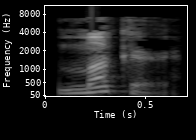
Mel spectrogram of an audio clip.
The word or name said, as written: mucker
